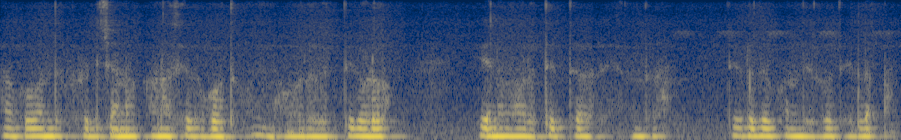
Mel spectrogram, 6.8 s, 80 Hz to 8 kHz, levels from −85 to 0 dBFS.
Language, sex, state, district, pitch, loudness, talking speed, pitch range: Kannada, male, Karnataka, Chamarajanagar, 160 Hz, -16 LUFS, 35 wpm, 155-160 Hz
